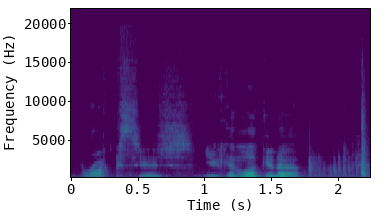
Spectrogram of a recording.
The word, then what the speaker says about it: Bruxish: unboxing vids there's this one pokemon it's called bruxish you can look it up how the do you spell that b-r-u-x i-s-h approximation bruxis yeah okay but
